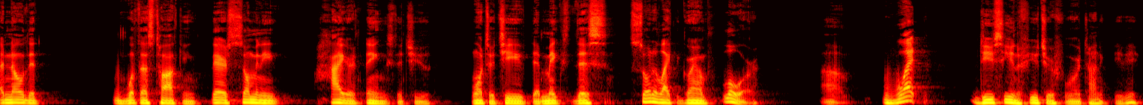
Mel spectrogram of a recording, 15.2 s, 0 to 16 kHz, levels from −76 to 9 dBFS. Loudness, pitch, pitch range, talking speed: -18 LUFS, 80 Hz, 75-90 Hz, 140 wpm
